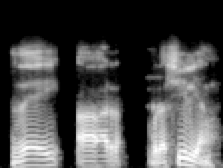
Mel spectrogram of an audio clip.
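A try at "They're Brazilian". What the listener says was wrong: Right now, you're saying they are Brazilian, right? You're saying this. They are Brazilian. But in the exercise, we have this. This is the contraction. So in this case, the pronunciation is there, right? They are es cuando yo no tengo la contracción, como aquí, ¿verdad?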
